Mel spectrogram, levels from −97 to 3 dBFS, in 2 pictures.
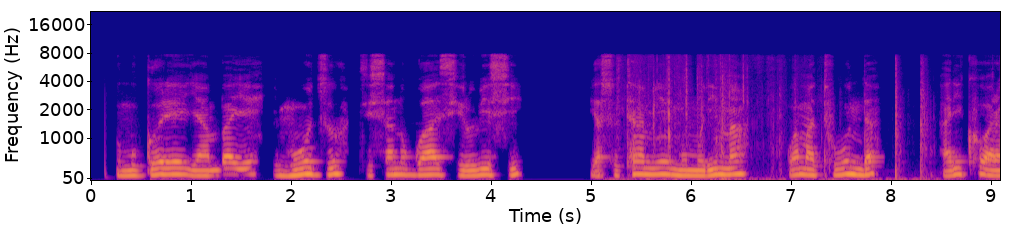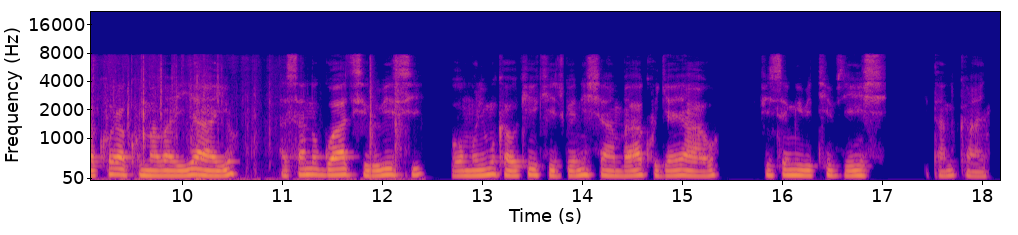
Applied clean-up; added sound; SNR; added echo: none; Tap; 18 dB; none.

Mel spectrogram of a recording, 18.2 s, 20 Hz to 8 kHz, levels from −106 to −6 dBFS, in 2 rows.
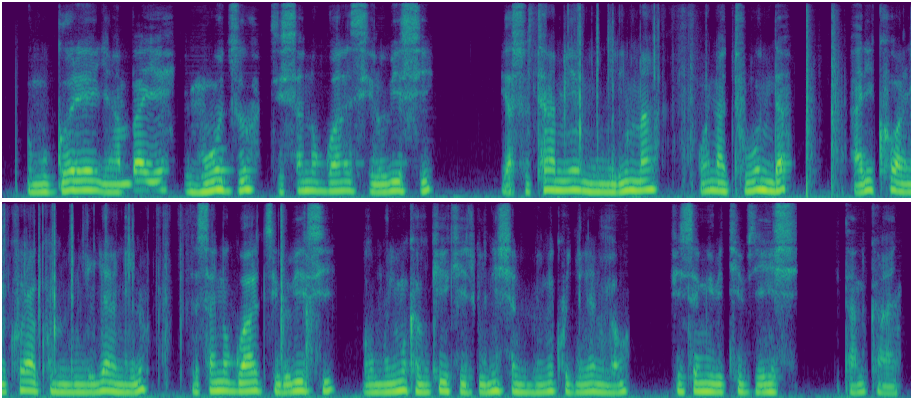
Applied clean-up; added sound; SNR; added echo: neural diffusion model UNIVERSE++.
